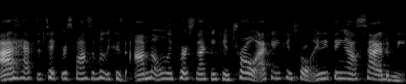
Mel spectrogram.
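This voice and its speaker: An American-accented woman speaks in a high pitch with a bright, sharp, animated tone. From US. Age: 40s. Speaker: life and business coach. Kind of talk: live stream talk.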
